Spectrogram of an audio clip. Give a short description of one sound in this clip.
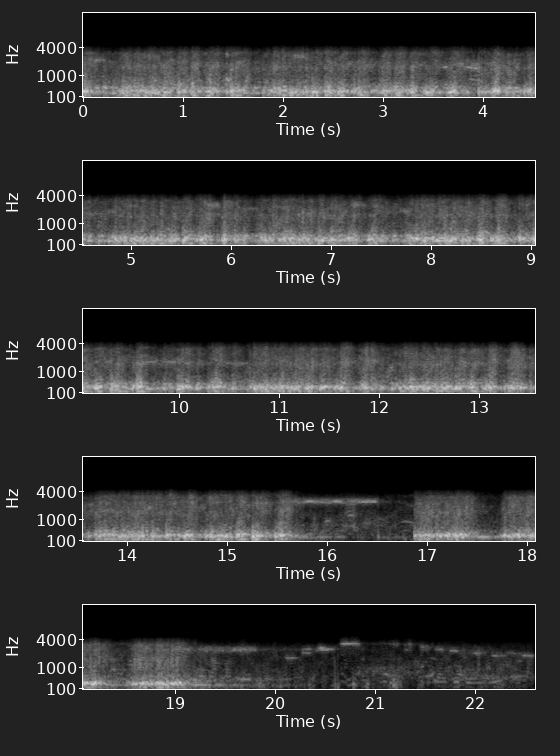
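Many boots tramp on grass as a column marches past.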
